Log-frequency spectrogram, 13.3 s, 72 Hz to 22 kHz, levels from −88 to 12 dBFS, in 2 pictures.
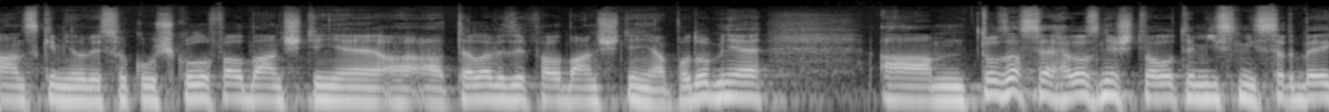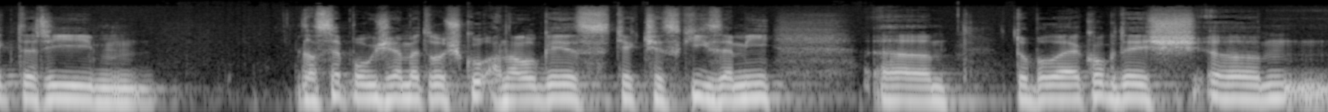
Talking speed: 145 wpm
